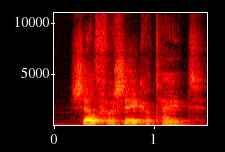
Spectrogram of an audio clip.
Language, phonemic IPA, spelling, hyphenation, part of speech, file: Dutch, /ˌzɛl.fərˈzeː.kərt.ɦɛi̯t/, zelfverzekerdheid, zelf‧ver‧ze‧kerd‧heid, noun, Nl-zelfverzekerdheid.ogg
- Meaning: self-confidence, self-belief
